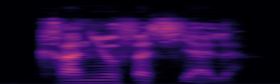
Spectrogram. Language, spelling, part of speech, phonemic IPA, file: French, facial, adjective, /fa.sjal/, LL-Q150 (fra)-facial.wav
- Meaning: facial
